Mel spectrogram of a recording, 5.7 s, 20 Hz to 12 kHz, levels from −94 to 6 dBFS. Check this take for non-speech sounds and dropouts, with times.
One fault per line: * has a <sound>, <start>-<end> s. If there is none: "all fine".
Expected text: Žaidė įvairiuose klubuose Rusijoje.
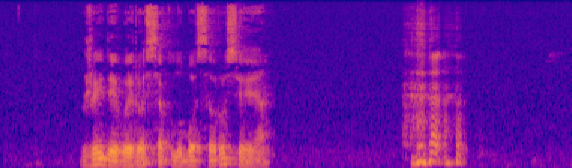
* has a laugh, 4.0-4.7 s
